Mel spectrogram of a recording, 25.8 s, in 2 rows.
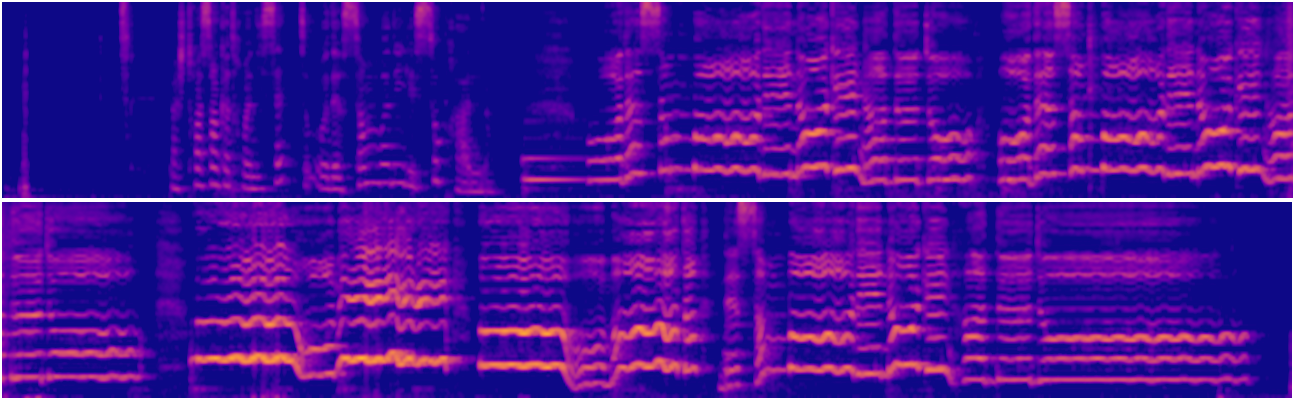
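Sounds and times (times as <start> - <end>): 
soprano singing: 5.2 - 25.5.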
